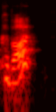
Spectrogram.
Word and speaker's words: Cabot: or Cabot, I should say, was how it was pronounced. I've always pronounced it Cabot, but apparently it is Cabot.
